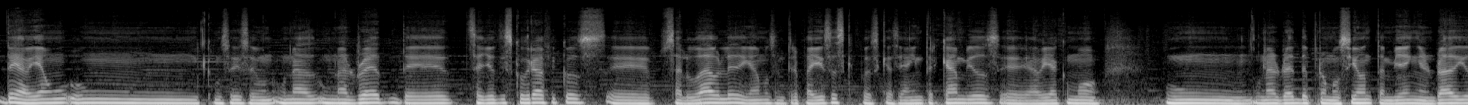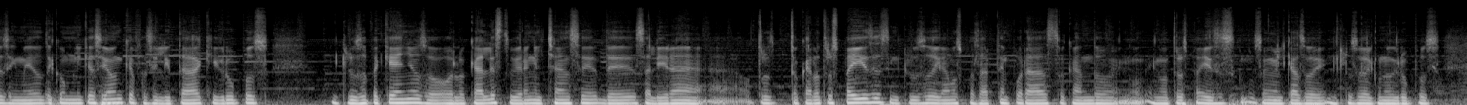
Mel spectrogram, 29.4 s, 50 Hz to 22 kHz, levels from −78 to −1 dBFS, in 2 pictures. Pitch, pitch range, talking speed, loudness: 125 Hz, 115-135 Hz, 155 wpm, -20 LUFS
